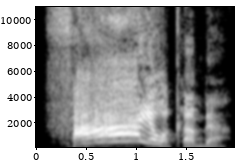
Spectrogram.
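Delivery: stretched out very slow, high and loud; fervent. Real, not acted. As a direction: lift it up like the spirit falling. Recalling the spirit in choir.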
